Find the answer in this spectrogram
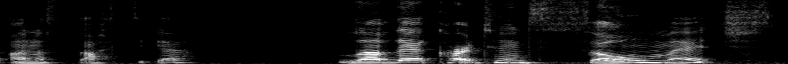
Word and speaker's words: Anastasia: it was Tiana, then, Anastasia, or Anastasia, depending on where you're from. The name is actually pronounced Anastasia.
